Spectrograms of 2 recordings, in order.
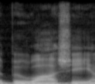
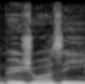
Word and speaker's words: bourgeoisie: It's a form of the bourgeoisie. I'm saying that wrong. – Bourgeoisie. – There, bourgeoisie. There we go.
